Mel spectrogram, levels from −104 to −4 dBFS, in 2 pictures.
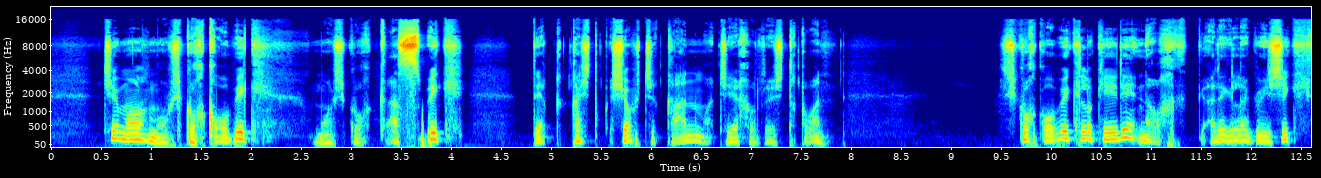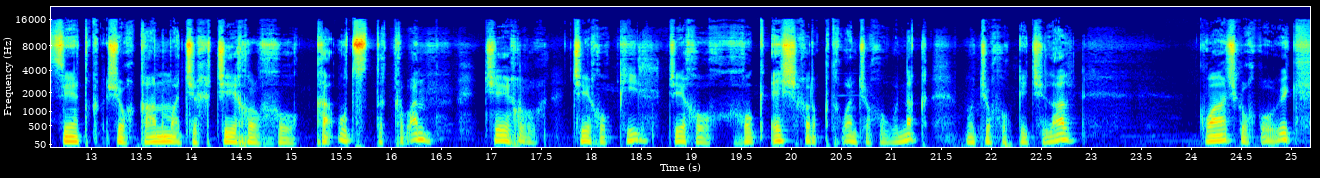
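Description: At 1.26 s the speech and its background noise step up together by about 8 dB, then drop back at 1.65 s; from 5.76 s to 6.68 s both fall by about 6 dB. Each is a sudden gain jump, likely a digital gain setting applied without a ramp.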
